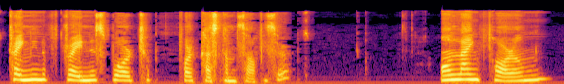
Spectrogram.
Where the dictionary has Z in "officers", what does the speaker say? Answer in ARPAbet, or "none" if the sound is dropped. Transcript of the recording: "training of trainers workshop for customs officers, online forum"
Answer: none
